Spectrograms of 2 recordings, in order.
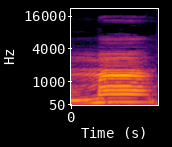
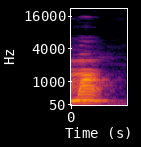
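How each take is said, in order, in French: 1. Il se prononce sur une hauteur haute et stable. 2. Il se prononce sans ton, léger et bref. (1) "avec le premier ton" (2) "ça n'a pas de ton"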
